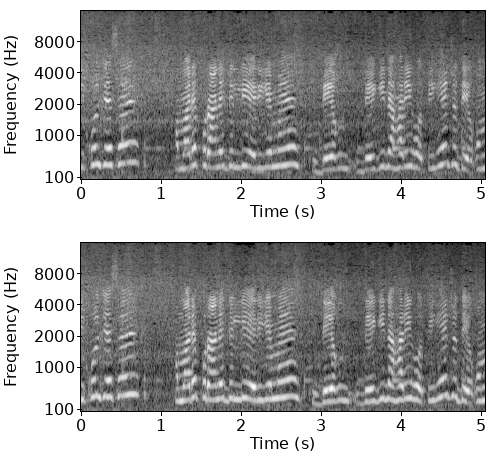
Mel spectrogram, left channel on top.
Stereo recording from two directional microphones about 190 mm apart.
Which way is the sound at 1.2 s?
40° right (ahead or behind).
